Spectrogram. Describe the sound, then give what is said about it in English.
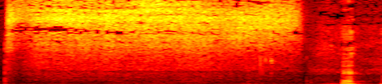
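A voice imitates the long, steady hiss of air being let out of an air mattress, lasting about a second and a half, then cuts off and is followed by two short bursts of laughter-like voicing. “Mike had reached up there with his arms and was letting air out of it again”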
